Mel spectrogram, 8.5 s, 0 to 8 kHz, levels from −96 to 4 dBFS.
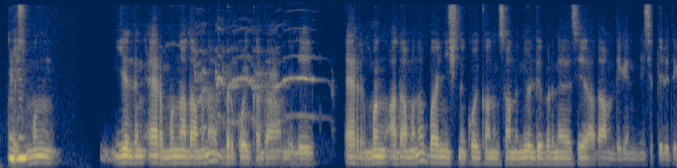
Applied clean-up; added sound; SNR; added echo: neural mask model RNNoise.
